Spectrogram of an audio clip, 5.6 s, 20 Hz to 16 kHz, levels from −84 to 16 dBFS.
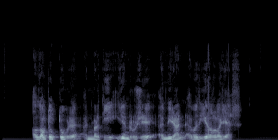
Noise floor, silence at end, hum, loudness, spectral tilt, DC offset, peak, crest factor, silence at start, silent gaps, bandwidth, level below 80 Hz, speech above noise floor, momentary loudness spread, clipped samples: -70 dBFS; 0.8 s; 50 Hz at -55 dBFS; -25 LUFS; -7.5 dB/octave; under 0.1%; -8 dBFS; 18 dB; 0.65 s; none; 10.5 kHz; -54 dBFS; 45 dB; 8 LU; under 0.1%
